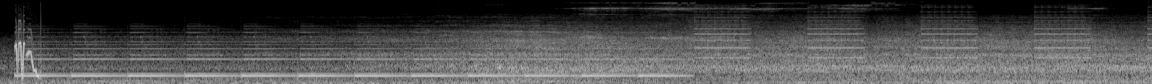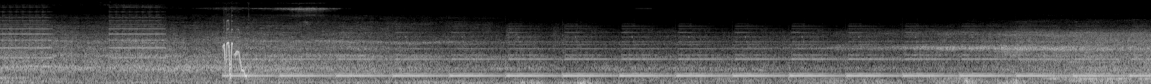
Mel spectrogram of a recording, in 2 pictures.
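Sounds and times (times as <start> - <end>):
electronic crossing beep: 0.0 - 21.8
level-crossing bell ringing: 5.7 - 13.2, 13.8 - 15.2.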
